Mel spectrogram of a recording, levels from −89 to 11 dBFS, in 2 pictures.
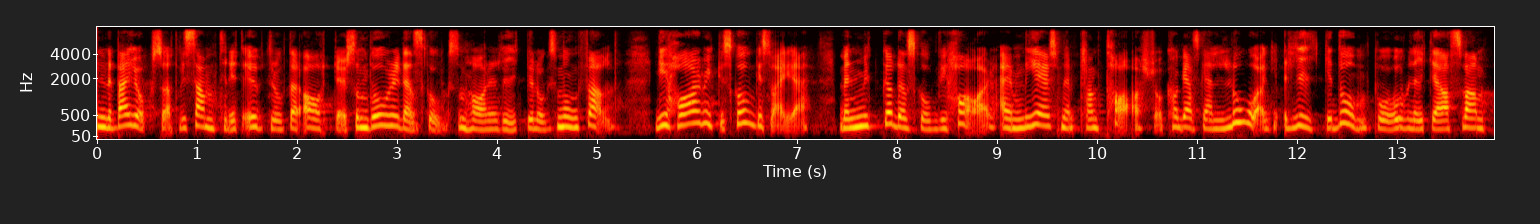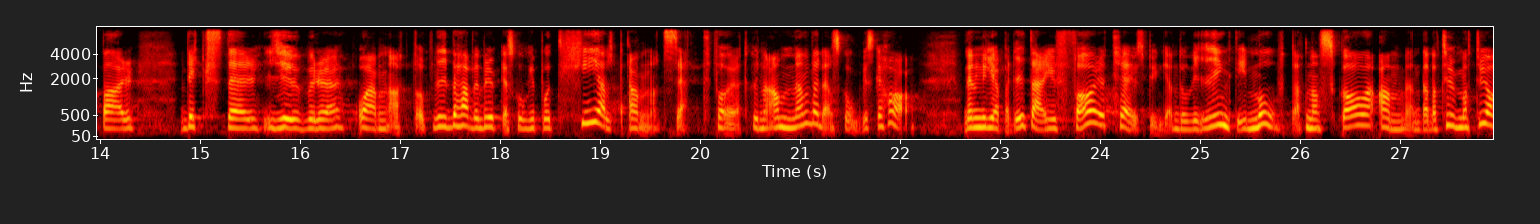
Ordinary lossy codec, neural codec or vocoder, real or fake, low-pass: none; codec, 16 kHz, 2 kbps, FreqCodec, larger model; fake; 7.2 kHz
